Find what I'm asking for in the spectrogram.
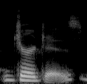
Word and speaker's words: Gerges: My name is Lauren Gerges. – How do you pronounce it? – Gerges. – G-E-R-G-E-S. I always say Gerges.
